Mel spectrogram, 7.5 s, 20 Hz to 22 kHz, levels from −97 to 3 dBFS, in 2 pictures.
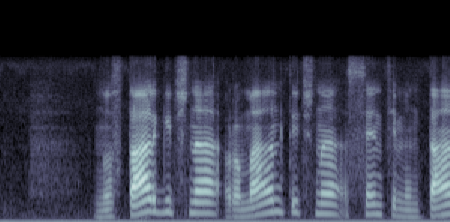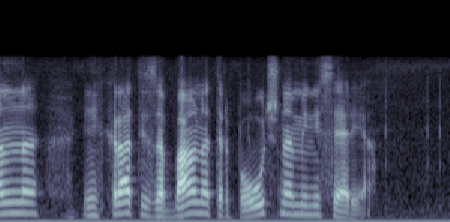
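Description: Nothing stood out on listening to this speech, which comes through G.722 wideband telephone coding with its content ending a little below 8 kHz.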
